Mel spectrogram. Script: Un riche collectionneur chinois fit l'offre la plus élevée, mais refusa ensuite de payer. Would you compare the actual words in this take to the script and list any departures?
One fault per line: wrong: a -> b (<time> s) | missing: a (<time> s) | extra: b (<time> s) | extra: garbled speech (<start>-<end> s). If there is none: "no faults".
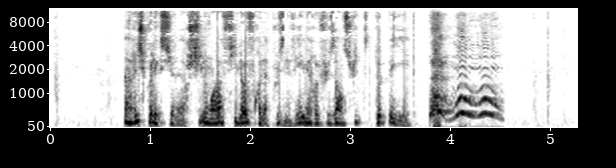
no faults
